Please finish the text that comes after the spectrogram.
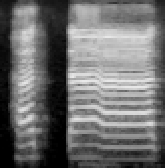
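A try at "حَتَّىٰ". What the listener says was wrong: Kayak ditekan. Hatta ta'tiyahumul. Bukan atta tapi hatta. Hatta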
